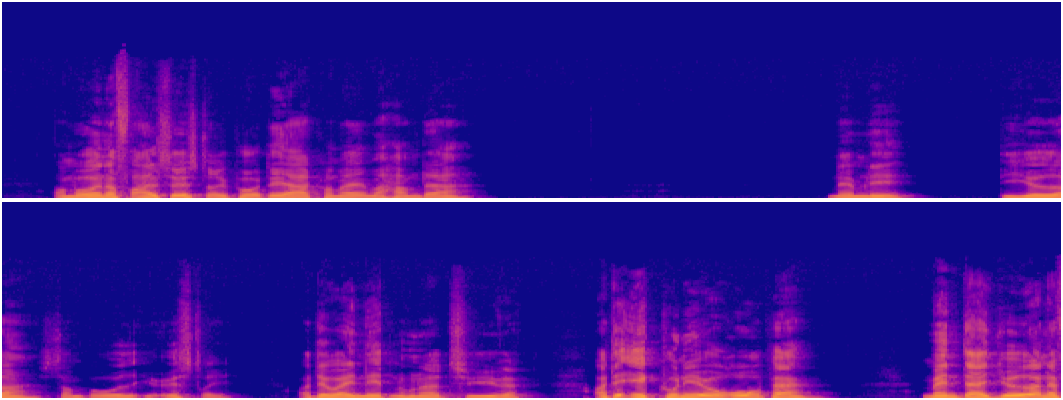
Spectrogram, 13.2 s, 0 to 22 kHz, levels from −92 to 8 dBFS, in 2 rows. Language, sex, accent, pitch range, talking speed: Danish, male, native, 140-180 Hz, 165 wpm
